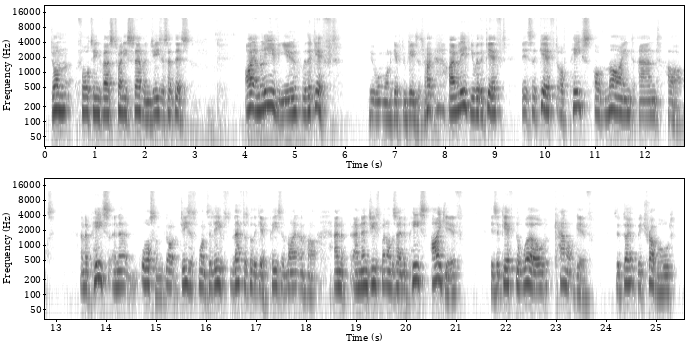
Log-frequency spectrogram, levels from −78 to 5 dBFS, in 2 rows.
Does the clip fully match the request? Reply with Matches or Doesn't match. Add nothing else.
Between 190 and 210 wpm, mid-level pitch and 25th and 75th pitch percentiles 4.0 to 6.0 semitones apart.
Matches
